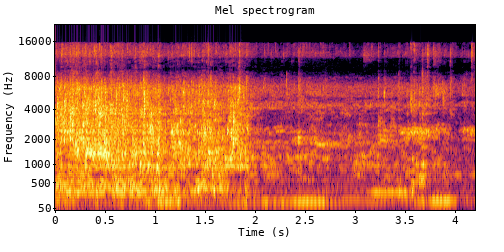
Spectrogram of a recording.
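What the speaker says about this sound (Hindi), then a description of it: "अब इसमें हम ये जो मेज़ा मैंने पानी के साथ मिक्स किया था ये अब इसमें ऐड करने लगे।" Water-mixed mixture poured into chicken haleem cooking in ghee in a pot, a loud gushing splash at first that eases into a softer, steady trickle and sizzle.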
